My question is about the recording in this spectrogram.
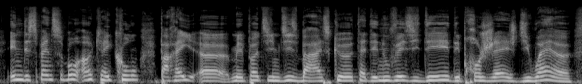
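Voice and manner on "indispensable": « Indispensable » en anglais, plus aigu, in-dis-PEN-sa-bel; indispensable à l'anglaise. Shown as a demonstration. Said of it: "le mot indispensable". (« Indispensable » prononcé comme en anglais)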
